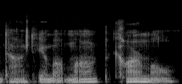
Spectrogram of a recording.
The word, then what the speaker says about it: Carmel: very aware of mount carmel and uh i don't say caramel because that is just not how it's pronounced but a-r-m-e-l it reminds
